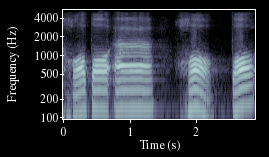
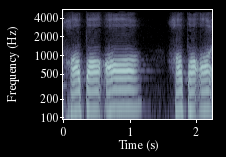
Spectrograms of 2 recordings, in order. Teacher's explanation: الخاء مفخمة والطاء مفخمة الهمزة والألف التي بعدها مرققة · Shown in: first take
